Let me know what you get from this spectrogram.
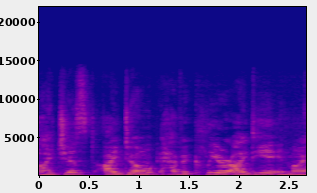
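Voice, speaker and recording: Putting on a character voice at a medium pitch, a woman speaks over clear background noise. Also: moderate pace. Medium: comedy sketch.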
